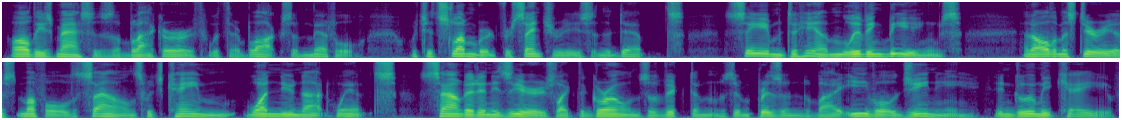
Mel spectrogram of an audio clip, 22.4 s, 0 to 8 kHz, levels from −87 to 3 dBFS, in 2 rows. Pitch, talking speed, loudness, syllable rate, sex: 100 Hz, 140 wpm, -21 LUFS, 3.7 syllables/s, male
